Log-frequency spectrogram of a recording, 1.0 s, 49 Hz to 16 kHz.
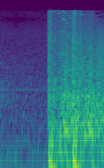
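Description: A sudden burst of gunfire in a PS4 shooter game erupts after a quiet moment, loud and sustained for the remaining half second with dense rapid reports.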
